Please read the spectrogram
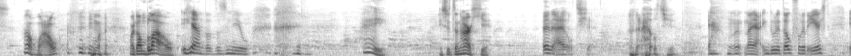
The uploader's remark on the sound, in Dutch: Op het festival speelden we het live voor een publiek waarbij we rode en blauwe koptelefoons uitdeelden. Hierop waren extra geluiden en gedachten te horen. Voor deze aflevering hoor je als luisteraar het theaterstuk zoals dat via een blauwe koptelefoon te horen was.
